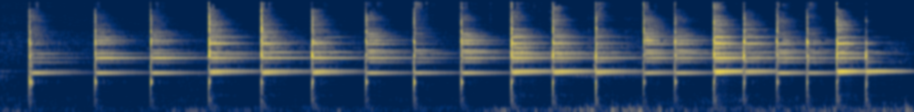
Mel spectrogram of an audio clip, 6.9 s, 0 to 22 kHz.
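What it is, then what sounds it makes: Ringing boulder. A boulder resting only on other rocks, not touching the ground, is struck with a hammer 20 times in a quick, uneven rhythm like a little tune. Each hit gives a bright, metallic ring with a clear high tone that fades between strikes.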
